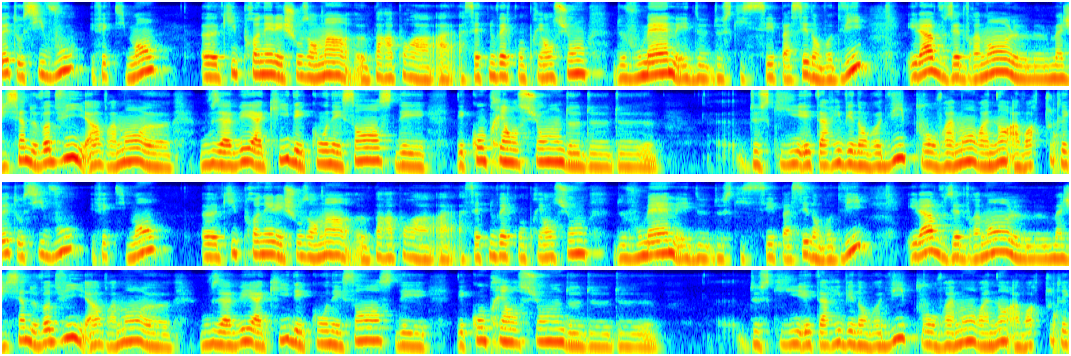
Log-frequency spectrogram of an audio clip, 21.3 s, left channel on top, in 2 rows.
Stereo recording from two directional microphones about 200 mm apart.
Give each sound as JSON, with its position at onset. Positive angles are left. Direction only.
{"t": 0.0, "sound": "speech", "side_deg": 35}
{"t": 18.2, "sound": "speech", "side_deg": 35}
